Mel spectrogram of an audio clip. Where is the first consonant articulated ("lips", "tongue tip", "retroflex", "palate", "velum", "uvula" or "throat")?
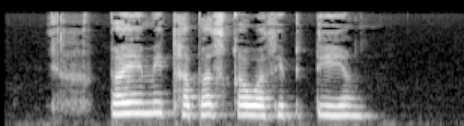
lips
